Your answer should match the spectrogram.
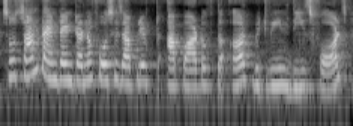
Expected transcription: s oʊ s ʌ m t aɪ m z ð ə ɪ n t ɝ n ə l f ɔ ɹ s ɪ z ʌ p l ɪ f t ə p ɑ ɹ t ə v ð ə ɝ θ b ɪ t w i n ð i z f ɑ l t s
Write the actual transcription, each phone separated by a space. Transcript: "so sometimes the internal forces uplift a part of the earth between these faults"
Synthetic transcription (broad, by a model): s oʊ s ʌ m t aɪ m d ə ɪ n t ɝ n ə l f ɔ ɹ s ɪ z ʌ p l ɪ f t ə p ɑ ɹ t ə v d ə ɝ t b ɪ t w i n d i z f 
